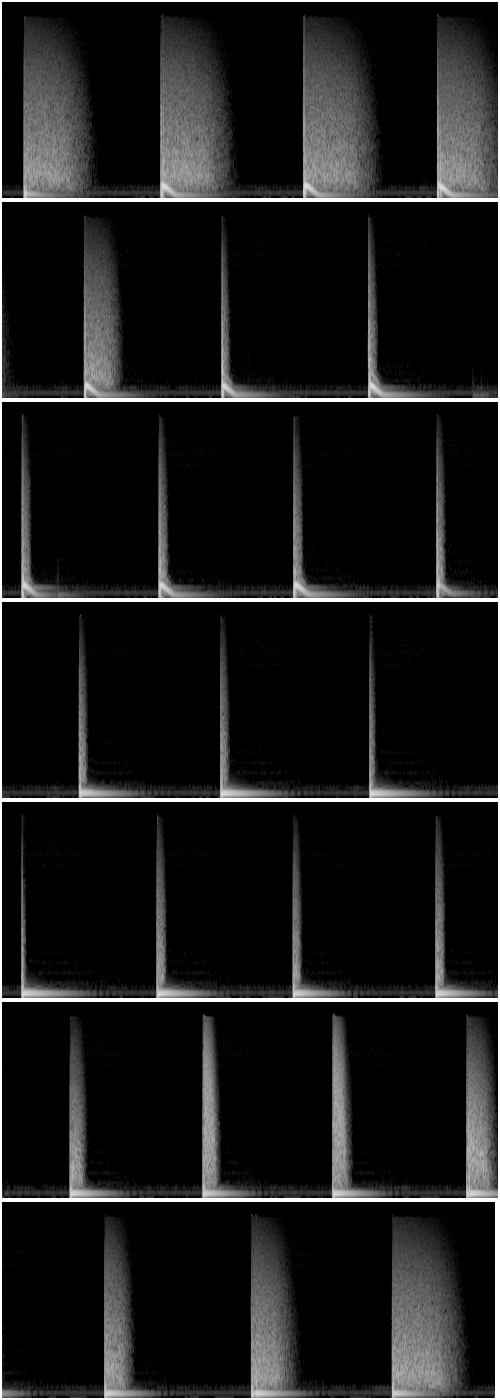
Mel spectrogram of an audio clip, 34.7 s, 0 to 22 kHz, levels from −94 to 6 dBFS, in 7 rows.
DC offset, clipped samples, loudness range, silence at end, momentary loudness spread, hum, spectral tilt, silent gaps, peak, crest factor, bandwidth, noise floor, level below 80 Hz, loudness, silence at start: under 0.1%; under 0.1%; 4 LU; 0.5 s; 20 LU; 60 Hz at -50 dBFS; -6.5 dB/octave; none; 0 dBFS; 24 dB; 13.5 kHz; -73 dBFS; -40 dBFS; -22 LUFS; 0.2 s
